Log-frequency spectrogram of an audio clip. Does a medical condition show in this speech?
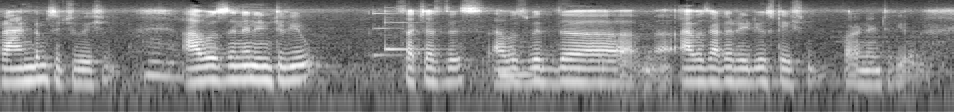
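No.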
